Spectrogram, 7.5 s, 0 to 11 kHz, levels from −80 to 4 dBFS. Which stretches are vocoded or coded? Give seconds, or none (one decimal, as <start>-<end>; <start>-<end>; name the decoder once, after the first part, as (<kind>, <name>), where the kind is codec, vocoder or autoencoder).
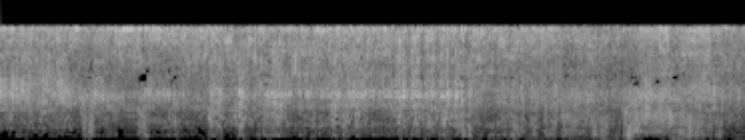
none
